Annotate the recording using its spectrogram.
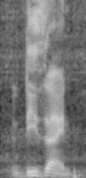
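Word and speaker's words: design: আর ই আই জি এন এখানে rain এরপরে ডিজাইন ডি ই এস আই জি এন ডিজাইন এরপরে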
